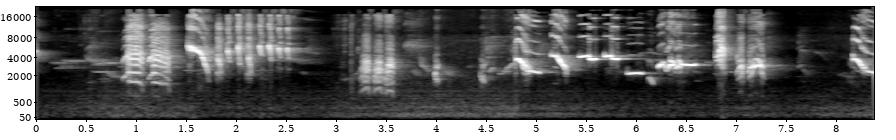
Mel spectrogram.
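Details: Kept Oriental magpie-robin (kacer) singing eagerly in the evening, showing varied material: chattering trills and scratchy bursts, then a lively string of clear whistles and slurred notes at a high pitch.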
